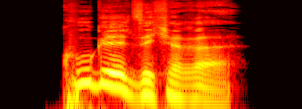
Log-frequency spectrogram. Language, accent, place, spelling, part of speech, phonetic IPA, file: German, Germany, Berlin, kugelsichere, adjective, [ˈkuːɡl̩ˌzɪçəʁə], De-kugelsichere.ogg
- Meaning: inflection of kugelsicher: 1. strong/mixed nominative/accusative feminine singular 2. strong nominative/accusative plural 3. weak nominative all-gender singular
